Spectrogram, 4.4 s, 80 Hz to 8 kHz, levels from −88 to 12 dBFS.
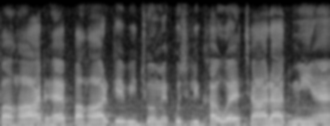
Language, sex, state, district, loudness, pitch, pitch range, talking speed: Hindi, male, Bihar, West Champaran, -14 LUFS, 195 Hz, 190-200 Hz, 175 wpm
